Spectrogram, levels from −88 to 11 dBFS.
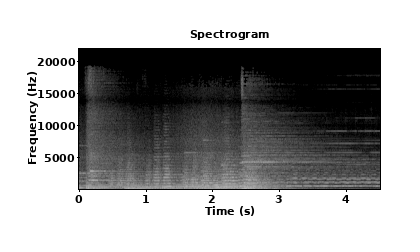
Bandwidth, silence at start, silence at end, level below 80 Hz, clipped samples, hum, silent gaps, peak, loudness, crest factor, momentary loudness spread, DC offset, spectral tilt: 19.5 kHz; 0 s; 0 s; -52 dBFS; under 0.1%; none; none; -10 dBFS; -27 LUFS; 18 dB; 14 LU; under 0.1%; -4.5 dB/octave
